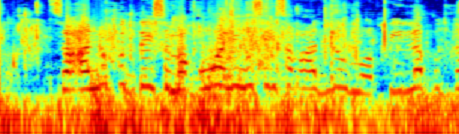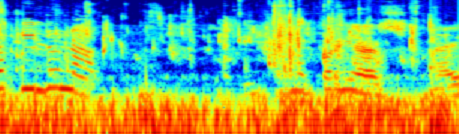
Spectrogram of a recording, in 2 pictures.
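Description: A young woman asks questions calmly up close.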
